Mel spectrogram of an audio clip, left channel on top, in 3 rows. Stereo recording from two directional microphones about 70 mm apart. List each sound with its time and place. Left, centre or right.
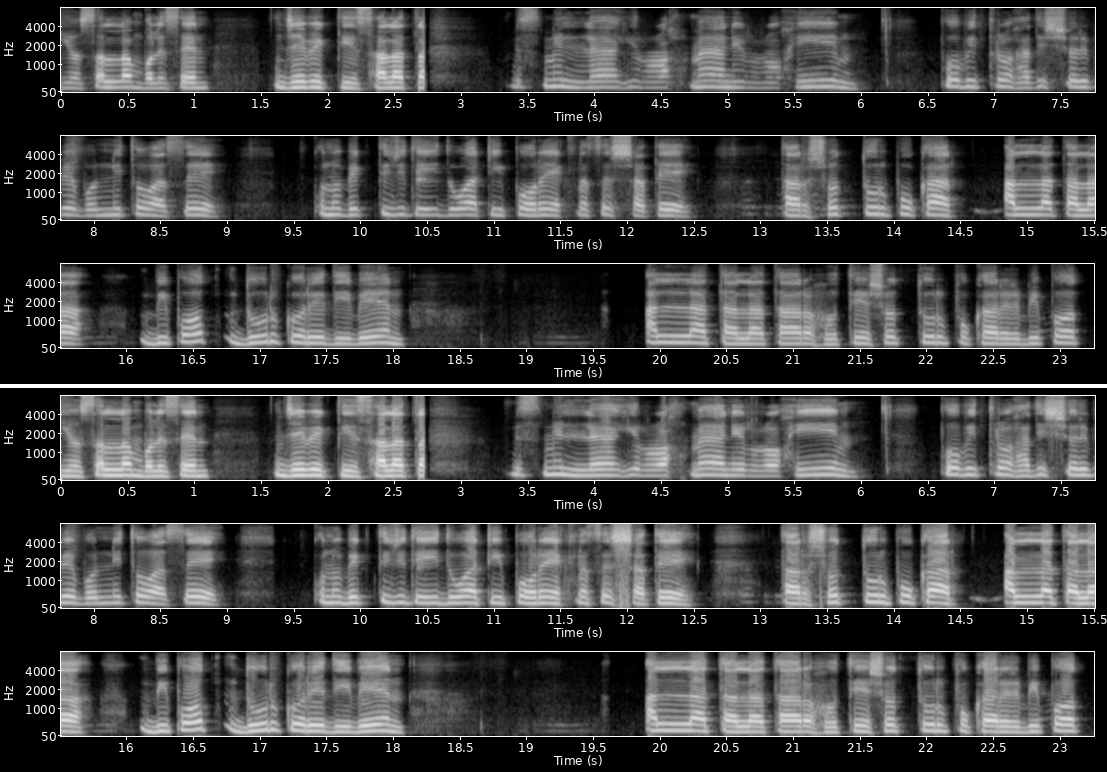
0.0 s speech: right
4.2 s speech: centre
6.1 s speech: centre; by 7.9 s right
8.1 s speech: centre
9.6 s speech: centre
10.9 s speech: left
11.2 s speech: centre
13.1 s a woman's voice: centre
15.3 s speech: right
19.9 s speech: right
